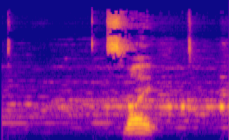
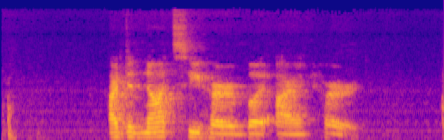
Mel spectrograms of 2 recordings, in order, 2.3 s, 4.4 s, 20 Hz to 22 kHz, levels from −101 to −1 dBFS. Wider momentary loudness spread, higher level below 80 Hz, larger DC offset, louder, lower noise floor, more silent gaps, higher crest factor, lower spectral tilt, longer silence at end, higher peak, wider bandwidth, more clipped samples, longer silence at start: first, 17 LU vs 9 LU; second, -90 dBFS vs -60 dBFS; neither; about the same, -17 LUFS vs -19 LUFS; second, -51 dBFS vs -57 dBFS; neither; about the same, 22 dB vs 20 dB; second, 3 dB/octave vs -5 dB/octave; second, 0.05 s vs 0.85 s; about the same, 0 dBFS vs -2 dBFS; about the same, 16 kHz vs 16.5 kHz; neither; first, 1.05 s vs 0.1 s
